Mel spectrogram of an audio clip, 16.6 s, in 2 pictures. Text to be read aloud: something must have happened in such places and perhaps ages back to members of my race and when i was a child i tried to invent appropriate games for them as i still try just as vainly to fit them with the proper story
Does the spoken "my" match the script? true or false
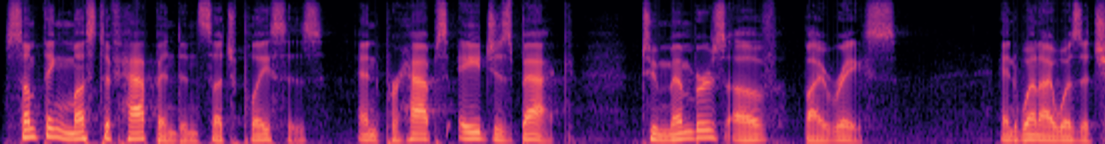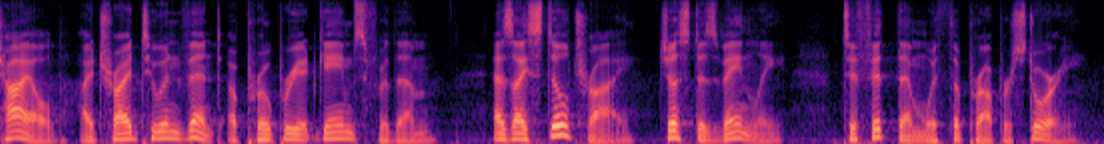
false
